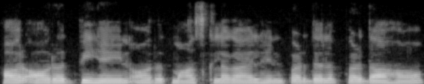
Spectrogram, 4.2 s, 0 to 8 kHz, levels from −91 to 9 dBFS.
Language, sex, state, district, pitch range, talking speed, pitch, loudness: Bhojpuri, female, Uttar Pradesh, Deoria, 170-175 Hz, 155 wpm, 170 Hz, -15 LUFS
